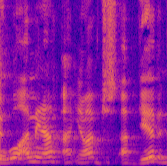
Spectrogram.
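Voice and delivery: lightly voiced squirming listener; defensive churchgoer. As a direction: stammer out excuses like a cornered congregant. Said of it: "And you might say".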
